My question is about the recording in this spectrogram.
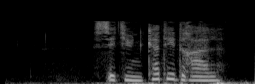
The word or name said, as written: cathédrale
